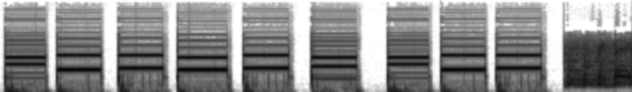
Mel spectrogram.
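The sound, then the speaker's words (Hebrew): A telephone line sounds a series of eight steady electronic tones in an even on-off rhythm, like a busy signal, ending with a short burst of hissy, crackling noise, as a radio station redials the office of Bnei Brak mayor Rabbi Hanoch Zeibert during a live broadcast. No one speaks. “אז הנה רואי מחייג אליו שוב, בבקשה”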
